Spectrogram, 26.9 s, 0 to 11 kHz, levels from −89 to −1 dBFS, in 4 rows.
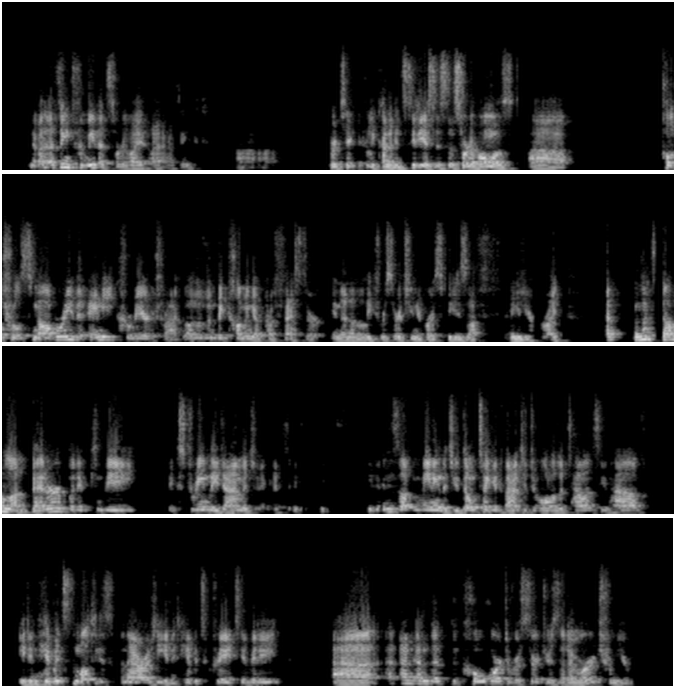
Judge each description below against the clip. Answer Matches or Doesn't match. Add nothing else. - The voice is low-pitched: Doesn't match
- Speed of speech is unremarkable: Doesn't match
